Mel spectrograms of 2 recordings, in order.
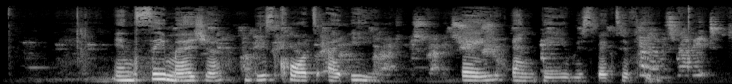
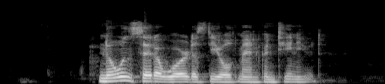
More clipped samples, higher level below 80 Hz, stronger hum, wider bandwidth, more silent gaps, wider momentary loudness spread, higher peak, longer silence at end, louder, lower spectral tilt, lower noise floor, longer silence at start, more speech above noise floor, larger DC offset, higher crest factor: neither; about the same, -58 dBFS vs -54 dBFS; neither; first, 16.5 kHz vs 7.8 kHz; neither; first, 13 LU vs 10 LU; about the same, -2 dBFS vs 0 dBFS; second, 0 s vs 0.7 s; second, -18 LUFS vs -14 LUFS; second, -3.5 dB/octave vs -6.5 dB/octave; second, -44 dBFS vs -62 dBFS; second, 0.1 s vs 1 s; second, 25 dB vs 49 dB; neither; about the same, 18 dB vs 16 dB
